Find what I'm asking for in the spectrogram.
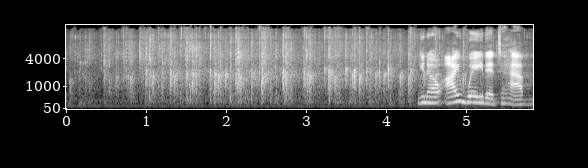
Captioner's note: audience applauding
